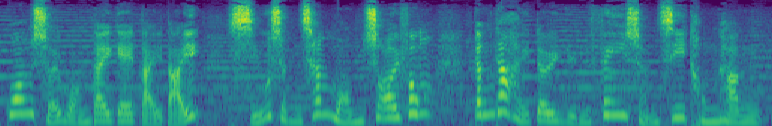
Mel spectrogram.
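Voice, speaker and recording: Female radio history narrator, Hong Kong Cantonese. Formal read delivery, mid pitch with plenty of melody. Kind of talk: scripted narration.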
